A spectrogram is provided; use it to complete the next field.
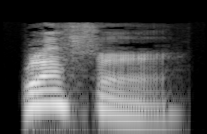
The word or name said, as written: rougher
